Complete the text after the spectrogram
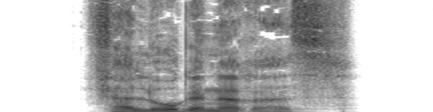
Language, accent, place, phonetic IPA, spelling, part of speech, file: German, Germany, Berlin, [fɛɐ̯ˈloːɡənəʁəs], verlogeneres, adjective, De-verlogeneres.ogg
- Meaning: strong/mixed nominative/accusative neuter singular comparative degree of verlogen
